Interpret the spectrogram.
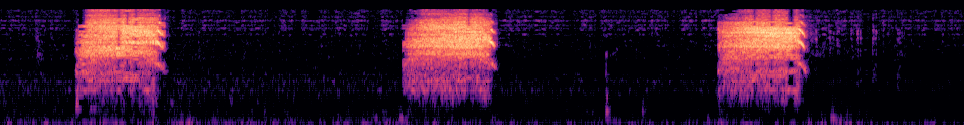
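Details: Barn owl nest on a camera at Ottawa National Wildlife Refuge, Ohio, as the male brings food and the female shares it with the owlet. Three long, loud, breathy hisses spaced nearly two seconds apart.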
